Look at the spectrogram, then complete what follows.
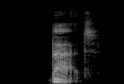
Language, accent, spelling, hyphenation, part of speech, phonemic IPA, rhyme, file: English, Australia, bat, bat, noun / verb, /bæt/, -æt, En-au-bat.ogg
- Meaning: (noun) 1. Any flying mammal of the order Chiroptera, usually small and nocturnal, insectivorous or frugivorous 2. An old woman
